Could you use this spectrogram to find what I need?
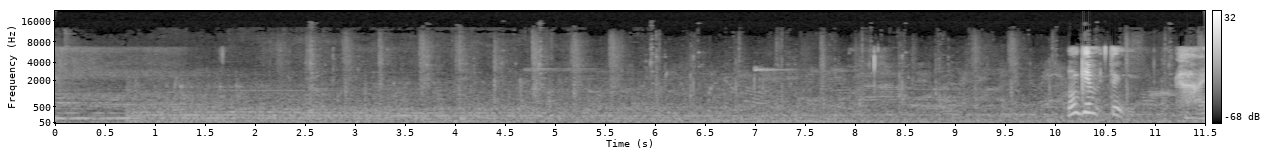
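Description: Footsteps tread lightly on stone.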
